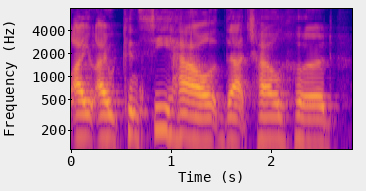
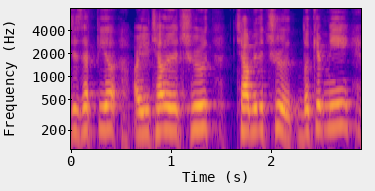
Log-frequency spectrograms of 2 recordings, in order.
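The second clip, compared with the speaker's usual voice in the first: put-on anxious, worried tone, higher pitch; 4 semitones higher than usual. Imitating a partner who is scared of losing them: imitating scared, worried questioning. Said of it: "be scared of losing me".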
